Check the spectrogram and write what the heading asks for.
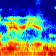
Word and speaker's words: Marion: Mr. Chairman, members of the committee, for the record, my name is Noah Marion. Last name is spelled M-A-R-I-O-N.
